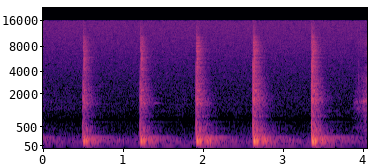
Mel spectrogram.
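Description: Kick drum struck with a bass drum pedal in flat-foot technique: five single strokes at an even, unhurried pace, a little faster than one a second. Each is one clean hit with no bounce or double from the beater.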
